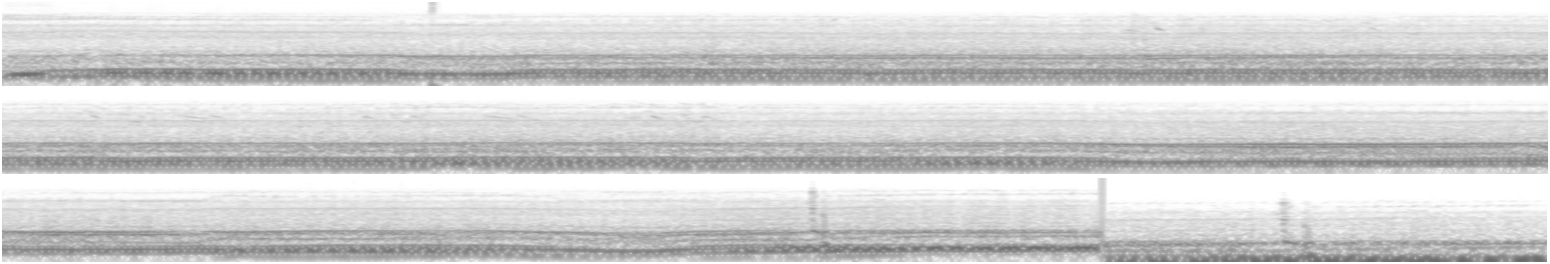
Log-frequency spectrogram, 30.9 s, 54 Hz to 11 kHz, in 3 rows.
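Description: Bugs 6/3 hybrid quadcopter's 2300KV brushless motors and propellers, heard from the camera mounted on the drone: a loud, steady buzzing hum in flight, dipping in pitch and recovering twice as the throttle changes. Near the end it drops abruptly to a lower pitch as the footage is slowed to half speed.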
